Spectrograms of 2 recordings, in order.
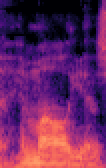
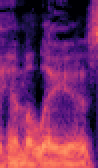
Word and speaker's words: Himalayas: the different territories around the Himalayas, or the Himalayas, as some people pronounce them, of these beings.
